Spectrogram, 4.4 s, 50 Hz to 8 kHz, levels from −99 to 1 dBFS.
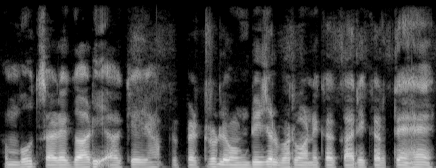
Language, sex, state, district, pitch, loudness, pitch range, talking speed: Hindi, male, Bihar, Jahanabad, 115 Hz, -21 LUFS, 110-115 Hz, 205 wpm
